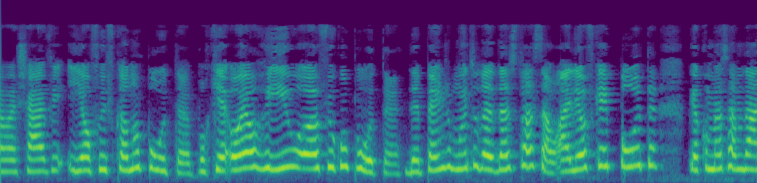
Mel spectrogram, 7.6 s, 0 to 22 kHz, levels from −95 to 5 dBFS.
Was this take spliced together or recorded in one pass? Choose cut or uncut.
uncut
